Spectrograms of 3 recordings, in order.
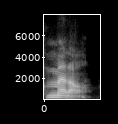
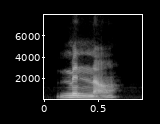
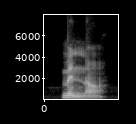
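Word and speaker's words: Menna: It's Mena, or how you actually pronounce it is Minna. Minna. Because it's Middle Eastern, it's an Arabic name.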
